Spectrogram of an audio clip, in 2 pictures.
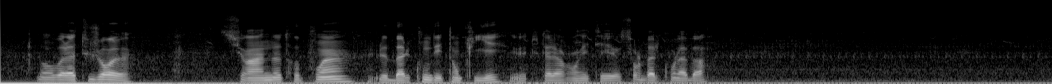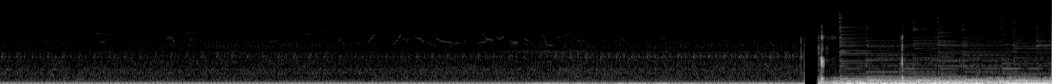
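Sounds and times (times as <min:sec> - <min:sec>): vehicle engine idling: 0:00.0 - 0:18.6
faint high chirping calls: 0:03.5 - 0:18.5.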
